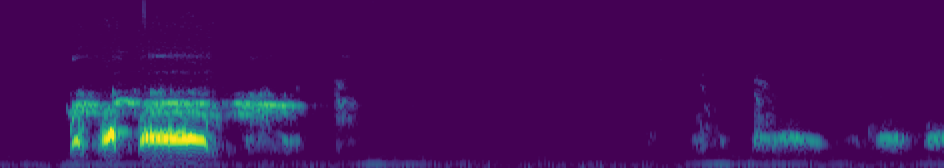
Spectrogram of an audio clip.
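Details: Spotted dove cooing, used as a lure to attract doves for trapping: a low, hollow, multi-note coo phrase, then a pause and two soft single coos later.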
